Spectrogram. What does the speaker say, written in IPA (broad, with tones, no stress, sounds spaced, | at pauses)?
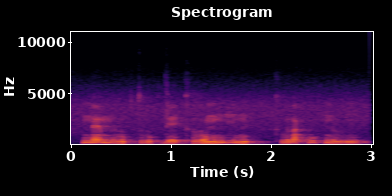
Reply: n ɛː˧ m r u˥˩ k̚ t r u˨˩ k̚ d eː˨˩ kʰ r o˥˩ n ŋ i˦˥ n | kʰ l ɯ˦˥ a̯ k u˦˥ k̚ n ɯ˧ ŋ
